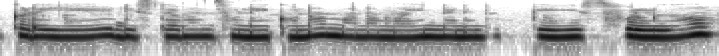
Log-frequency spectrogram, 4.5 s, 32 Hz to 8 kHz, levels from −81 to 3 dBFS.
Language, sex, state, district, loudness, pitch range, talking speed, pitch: Telugu, female, Andhra Pradesh, Sri Satya Sai, -14 LUFS, 205-225 Hz, 120 wpm, 215 Hz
